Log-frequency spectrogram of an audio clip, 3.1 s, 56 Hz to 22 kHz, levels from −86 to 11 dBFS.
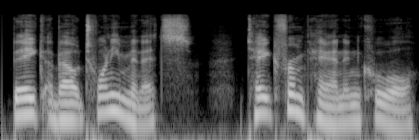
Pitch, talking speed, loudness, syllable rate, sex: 145 Hz, 170 wpm, -16 LUFS, 5.0 syllables/s, male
